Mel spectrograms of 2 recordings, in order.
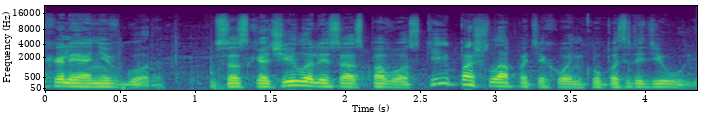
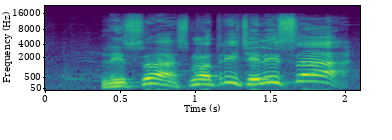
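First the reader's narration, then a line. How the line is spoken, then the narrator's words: Crowd shouting. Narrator (Russian): закричали люди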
